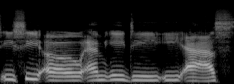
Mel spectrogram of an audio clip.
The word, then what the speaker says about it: ecomedes: It's eco- des rhymes with archimedes.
